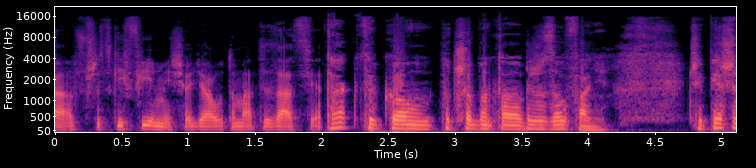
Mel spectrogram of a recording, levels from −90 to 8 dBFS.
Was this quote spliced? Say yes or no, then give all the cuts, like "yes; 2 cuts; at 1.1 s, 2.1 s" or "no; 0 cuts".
yes; 2 cuts; at 2.0 s, 3.5 s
